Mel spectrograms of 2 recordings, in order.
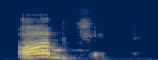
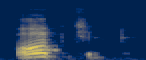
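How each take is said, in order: First: The stress is on the first syllable. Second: The stress is on the first syllable.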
